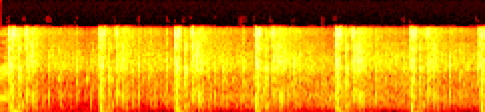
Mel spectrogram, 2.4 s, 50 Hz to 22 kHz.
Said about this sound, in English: She's shooting an AK now because this lady's like 90 years old.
